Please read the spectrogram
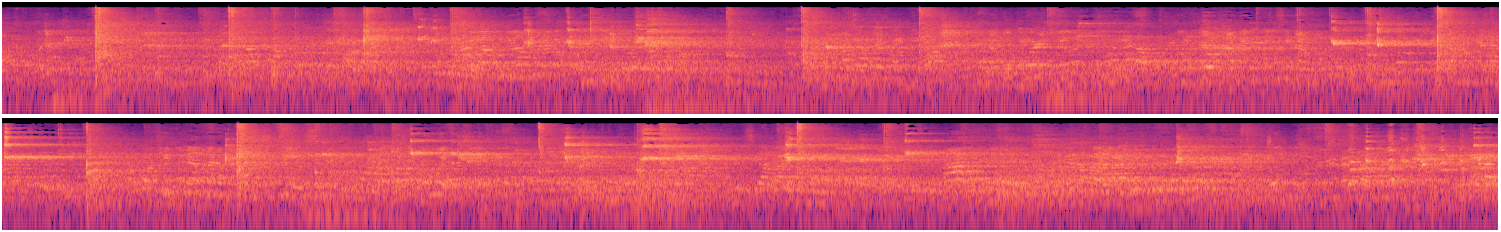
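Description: Badminton rackets striking a shuttlecock in a doubles rally: sharp smacks at irregular intervals, roughly one every second or two, echoing in a large sports hall over background voices.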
